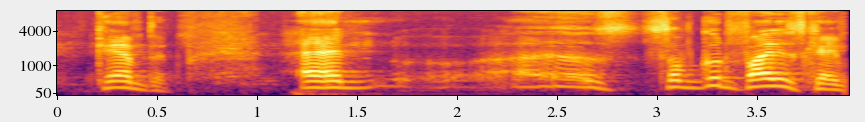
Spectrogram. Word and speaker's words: Camden: Well, first of all, he comes from Cadman, New Jersey. Uh, am I saying it right? Yeah. Right. Camden.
